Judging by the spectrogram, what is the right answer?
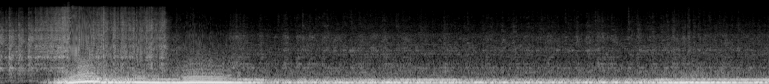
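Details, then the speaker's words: Fox body Mustang started after replacing the dead alternator, air filter refitted and battery reconnected: starter catches, revs flare, then it settles to a steady, even idle with no knocks or misses; normal start and idle. "all right I'm gonna put on the air filter reconnect the battery and start it up and hope that it's charging"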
